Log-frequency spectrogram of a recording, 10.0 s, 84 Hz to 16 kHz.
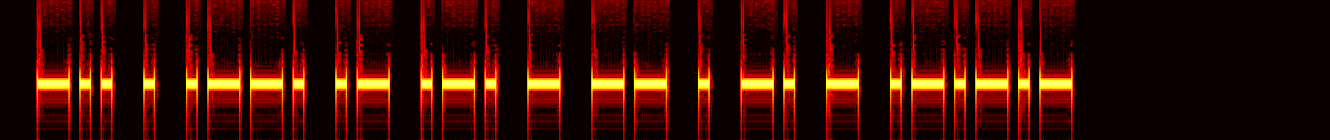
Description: Morse code, heard as a keyed tone, about 15 wpm, 700 Hz. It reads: DEPARTMENT.
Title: Sentences from Top 1000 Words - Review Part 5 - 15wpm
